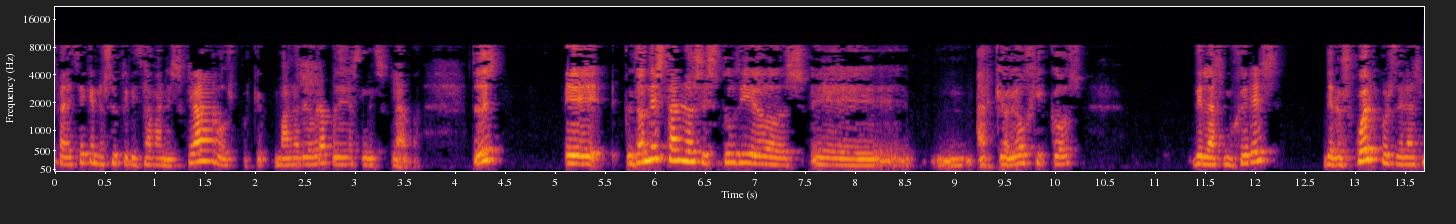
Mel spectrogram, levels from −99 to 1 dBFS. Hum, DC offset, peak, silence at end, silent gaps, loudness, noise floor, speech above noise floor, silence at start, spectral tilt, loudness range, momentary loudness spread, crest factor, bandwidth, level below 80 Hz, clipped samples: none; under 0.1%; -4 dBFS; 0 s; none; -25 LUFS; -78 dBFS; 53 dB; 0 s; -4.5 dB/octave; 7 LU; 14 LU; 22 dB; 8.8 kHz; -64 dBFS; under 0.1%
